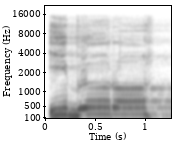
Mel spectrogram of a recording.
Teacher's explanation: bak sukun qalqalah sugra yang mati asli di tengah kalimat jangan lupa dipantulkan. Ibrah, ro alif kecil di atas 2 harokat kita panjangkan.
